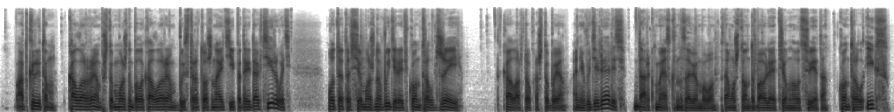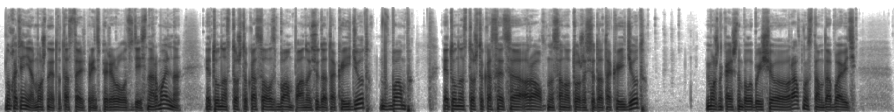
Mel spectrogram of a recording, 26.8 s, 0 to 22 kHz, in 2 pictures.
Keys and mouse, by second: 0.2-1.0 drag, 3.2 click, 4.4-5.3 drag, 6.4 ctrl+j, 7.3 click, 7.8 click, 8.1 click, 9.0-9.4 drag, 9.8-11.2 drag, 11.4 middle drag, 12.1 right click, 12.5 ctrl+x, 13.4 shift+right click, 14.3-15.3 right drag, 16.0-16.3 right drag, 16.6-17.6 right drag, 18.1-19.3 drag, 19.9-21.2 drag, 21.9 h, 22.3 click, 23.2 click, 23.5 h, 23.6-25.7 drag, 26.0 click.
